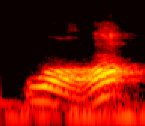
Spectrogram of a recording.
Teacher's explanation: Él está arriba, baja y vuelve a subir. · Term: tercer tono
